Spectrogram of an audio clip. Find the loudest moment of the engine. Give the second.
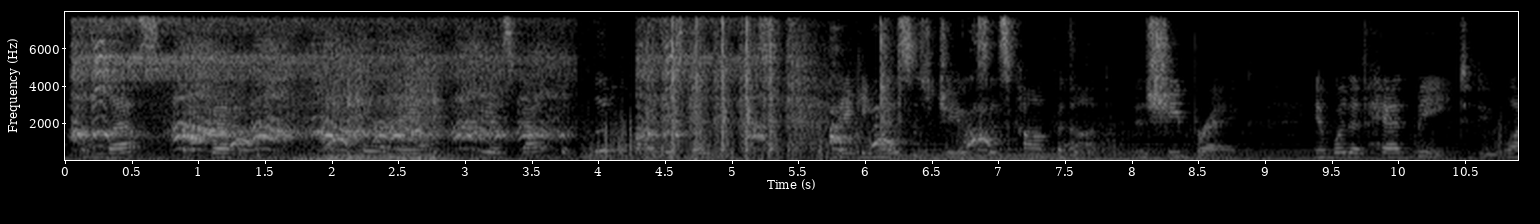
7 s.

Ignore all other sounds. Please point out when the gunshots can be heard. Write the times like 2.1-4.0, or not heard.
4.3-6.3.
